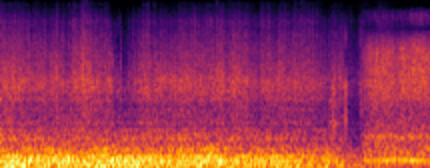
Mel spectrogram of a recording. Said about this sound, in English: So as you see, we're still dealing with the rain.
